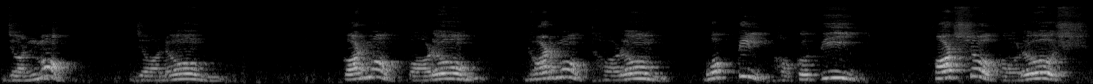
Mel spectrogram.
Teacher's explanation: যুক্ত ব্যঞ্জন বর্ণকে ভেঙে মাঝখানে স্বরধ্বনি নিয়ে আসার যে নিয়ম, তাকেই বলা হচ্ছে মধ্য স্বরাগম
